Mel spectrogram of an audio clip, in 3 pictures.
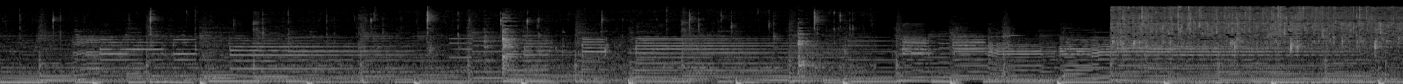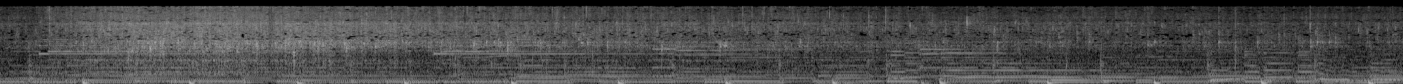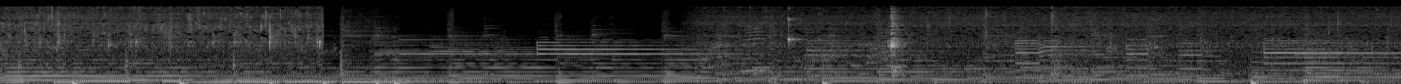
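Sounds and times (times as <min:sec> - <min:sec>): background music: 0:00.0 - 0:42.0
vegetables sizzling in hot oil: 0:11.1 - 0:31.4, 0:34.9 - 0:42.0.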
